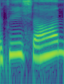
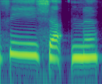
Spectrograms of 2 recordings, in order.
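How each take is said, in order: First: فی شان said with a smooth long aa; wrong way. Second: فی شأن with a sharp glottal stop on the hamza; with a jolt. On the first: Teacher demonstrating the mistake to students. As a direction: glide through فی شان with no catch. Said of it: "فی شان نہیں کہنا". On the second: Teacher showing the correct hamza stop. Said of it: "اس طرح کہا جائے گا". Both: Shown as a demonstration.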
